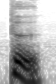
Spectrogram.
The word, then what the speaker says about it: peut: Then il, elle peut. So you will put T at the end, you don't pronounce it. Il peut, elle peut.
